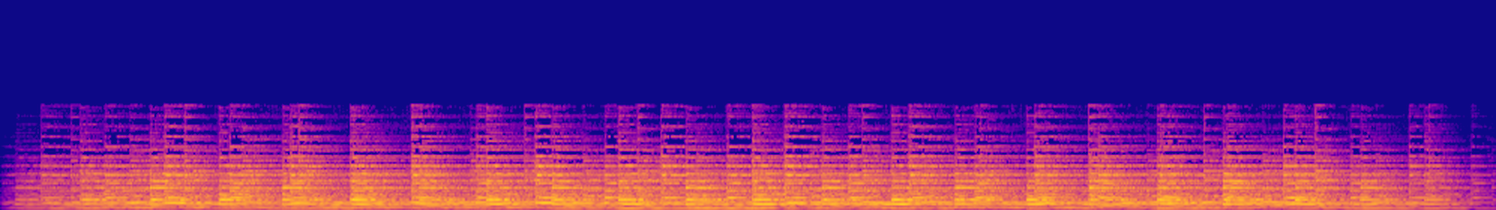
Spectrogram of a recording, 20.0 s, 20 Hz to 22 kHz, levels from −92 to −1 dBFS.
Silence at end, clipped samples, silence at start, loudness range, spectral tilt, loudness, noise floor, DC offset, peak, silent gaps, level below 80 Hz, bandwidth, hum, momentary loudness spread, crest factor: 0.2 s; under 0.1%; 0.2 s; 2 LU; -0.5 dB/octave; -16 LUFS; -40 dBFS; under 0.1%; -2 dBFS; none; -66 dBFS; 11.5 kHz; none; 9 LU; 16 dB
